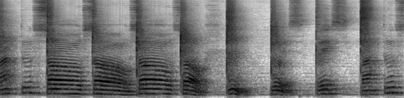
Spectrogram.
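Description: A man singing solfège note names and counting beats aloud in Portuguese at a steady pulse of about one syllable a second, each beat marked by a sharp tap.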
